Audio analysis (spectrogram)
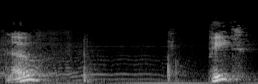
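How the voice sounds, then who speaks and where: A man's voice: drawn-out words, highs cut off. An actor playing an anxious, awkward son in a radio comedy drama, stammering and flustered as he talks. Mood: uneasy. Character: anxious, awkward bereaved son, excitable and sarcastic.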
